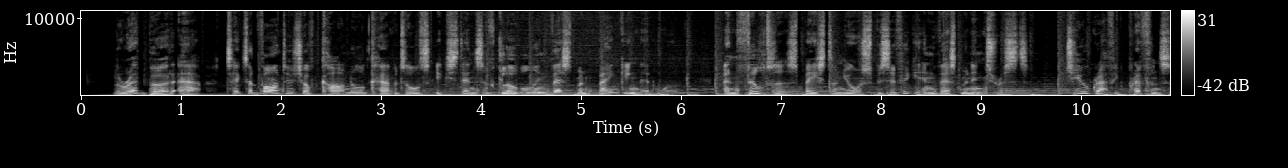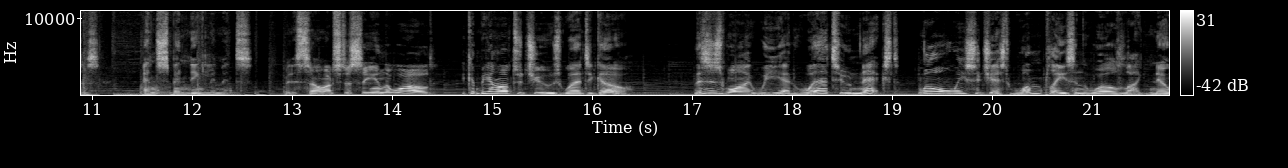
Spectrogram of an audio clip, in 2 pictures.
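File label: Danish Accented English Commercial; GoLocalise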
